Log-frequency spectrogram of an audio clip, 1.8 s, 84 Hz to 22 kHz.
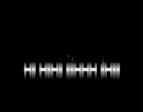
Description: Morse code, heard as a keyed tone, about 49 wpm, 700 Hz. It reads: NC2L
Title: USA Call Signs - 4 Characters - 2x Character Spacing - 50wpm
